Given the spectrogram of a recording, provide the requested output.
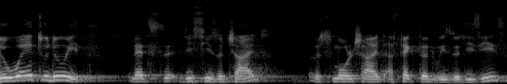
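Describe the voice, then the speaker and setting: A man's fairly high-pitched voice, dark and mellow in tone, at a moderate pace with ordinary pitch variation. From France. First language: French. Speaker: pediatrician and immunologist, prize laureate; award lecturer. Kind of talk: lecture. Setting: stage with audience. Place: hall. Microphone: podium.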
